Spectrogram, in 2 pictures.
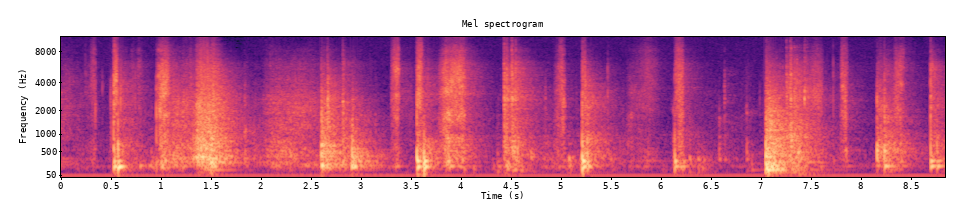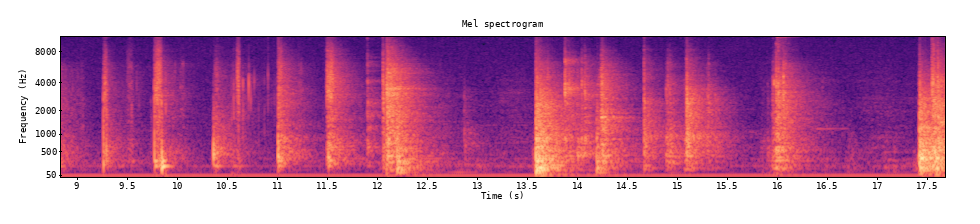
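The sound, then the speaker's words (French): In an apartment, drawers and cupboard doors are opened and shut over and over, an irregular string of wooden thunks, slides and knocks with no one talking. “Pour s'amuser, ils ouvrent les tiroirs et les placards.”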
